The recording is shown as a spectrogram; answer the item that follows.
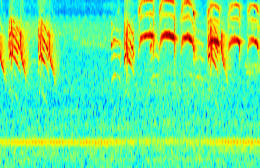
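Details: Bar-winged prinia pair, male and female, calling back and forth: two sharp descending chirps, a pause, then a run of high arched notes repeated roughly twice a second.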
